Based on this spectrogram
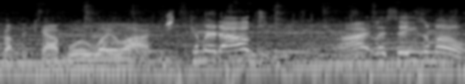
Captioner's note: whistles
